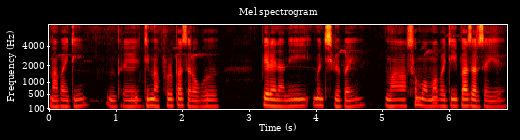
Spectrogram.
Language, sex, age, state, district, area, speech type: Bodo, female, 45-60, Assam, Baksa, rural, spontaneous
